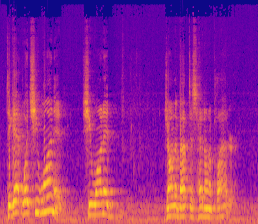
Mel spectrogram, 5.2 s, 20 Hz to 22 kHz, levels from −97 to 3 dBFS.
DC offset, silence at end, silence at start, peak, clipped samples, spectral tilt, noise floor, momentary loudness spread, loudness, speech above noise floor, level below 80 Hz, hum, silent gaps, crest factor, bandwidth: under 0.1%; 0 s; 0 s; 0 dBFS; 0.1%; -6 dB/octave; -32 dBFS; 20 LU; -12 LUFS; 21 dB; -40 dBFS; none; none; 12 dB; 15.5 kHz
